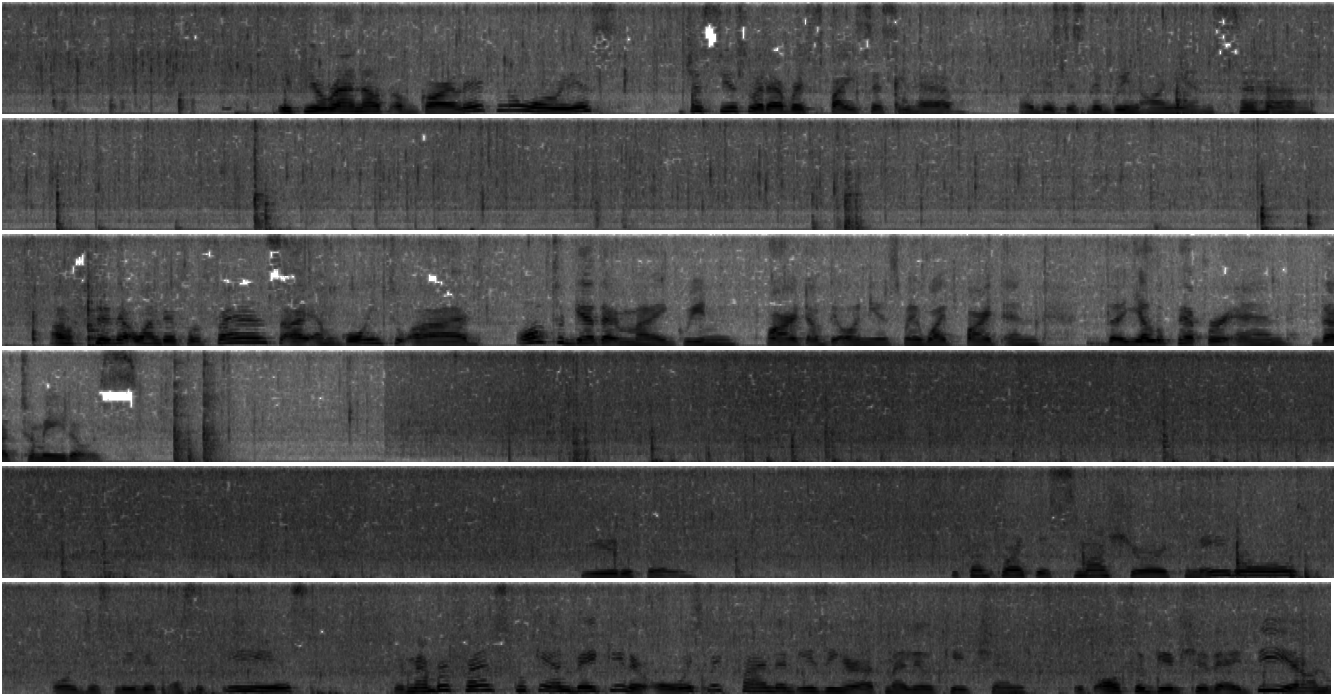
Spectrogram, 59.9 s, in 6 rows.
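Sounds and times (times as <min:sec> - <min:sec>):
ginger and garlic sizzling in oil: 0:00.0 - 0:59.9
wooden spatula scraping a pan: 0:34.0 - 0:44.2, 0:50.6 - 0:53.8, 0:56.9 - 0:59.9.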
